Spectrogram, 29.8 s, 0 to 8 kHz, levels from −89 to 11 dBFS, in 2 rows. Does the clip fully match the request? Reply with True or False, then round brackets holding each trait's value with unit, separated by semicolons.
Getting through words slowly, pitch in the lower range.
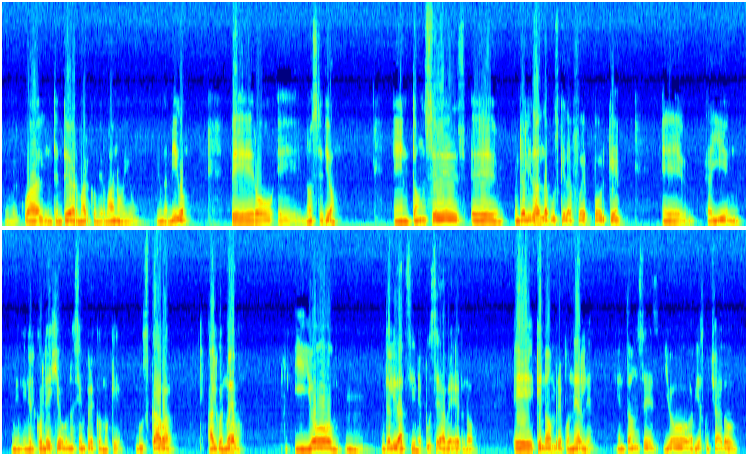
False (115 wpm; 145 Hz)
